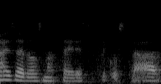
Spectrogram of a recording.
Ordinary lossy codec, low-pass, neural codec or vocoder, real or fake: AAC, 32 kbps; 7.2 kHz; codec, 16 kHz, 0.5 kbps, X-Codec, WavLM features, trained on Multilingual LibriSpeech; fake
